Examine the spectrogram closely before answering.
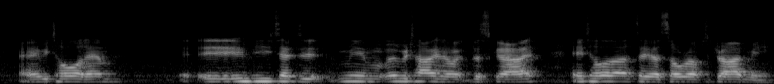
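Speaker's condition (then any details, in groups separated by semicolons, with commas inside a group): Severe brain injury; severe, car crash, affects balance and mobility; speech affected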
